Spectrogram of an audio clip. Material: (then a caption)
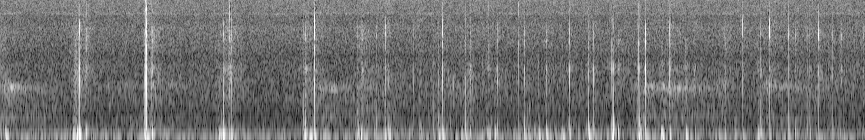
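Wood. A small black painted wooden Easter egg is held in both hands while fingernails tap and lightly scratch its lacquered surface. Quiet, sharp, dry clicks come in an irregular series, with faint scratchy rustling between them.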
